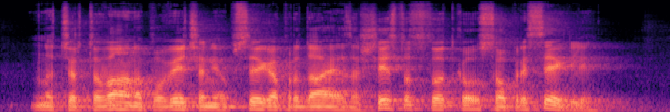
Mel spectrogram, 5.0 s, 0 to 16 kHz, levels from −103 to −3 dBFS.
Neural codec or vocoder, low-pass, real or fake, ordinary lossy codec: vocoder, 48 kHz, 128 mel bands, Vocos; 14.4 kHz; fake; none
